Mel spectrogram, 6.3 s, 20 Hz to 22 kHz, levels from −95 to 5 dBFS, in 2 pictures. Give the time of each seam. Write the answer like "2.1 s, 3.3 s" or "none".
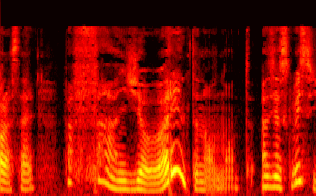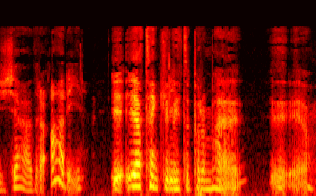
none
